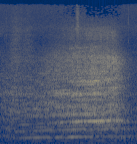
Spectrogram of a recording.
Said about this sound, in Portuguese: Passou a moto aqui.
